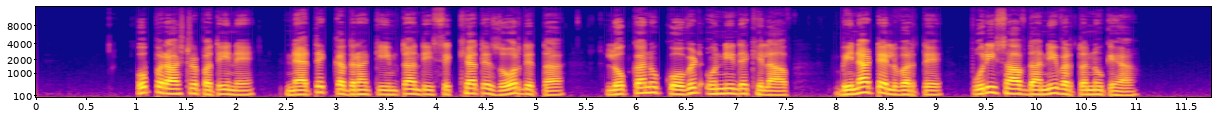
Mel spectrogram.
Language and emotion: Punjabi, neutral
